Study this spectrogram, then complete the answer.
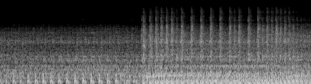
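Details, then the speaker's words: John Deere 14SB push mower, single-cylinder, after carburetor adjustments: putters evenly at about 3.5 beats a second, then labours and bogs as load comes on. Owner wonders if it is running out of fuel; not confirmed. "See, it still does that. I wonder if it is running out of fuel."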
